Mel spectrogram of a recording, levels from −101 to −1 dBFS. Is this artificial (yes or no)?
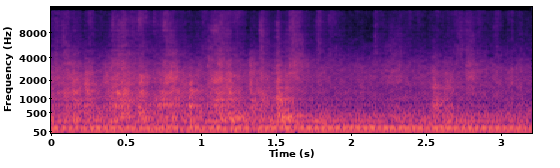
yes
